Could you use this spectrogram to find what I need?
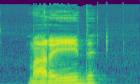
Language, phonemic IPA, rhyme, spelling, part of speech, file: Arabic, /ma.riːdˤ/, -iːdˤ, مريض, adjective / noun, Ar-مريض.ogg
- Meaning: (adjective) sick, ill (in poor health); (noun) 1. patient (ill person; person who receives treatment from a doctor) 2. psychopath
